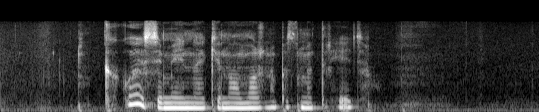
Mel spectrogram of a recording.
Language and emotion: Russian, sad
